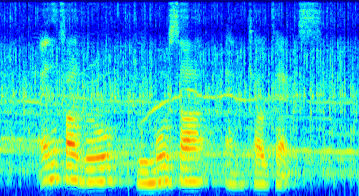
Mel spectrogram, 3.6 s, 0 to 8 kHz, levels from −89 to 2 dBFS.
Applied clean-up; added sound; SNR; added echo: none; Applause / Cheering; 8 dB; none.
